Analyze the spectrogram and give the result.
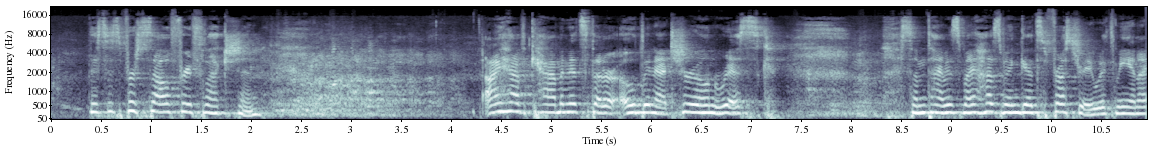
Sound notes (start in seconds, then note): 2.1 audience Laughing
